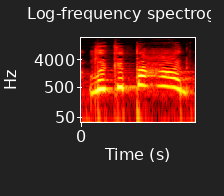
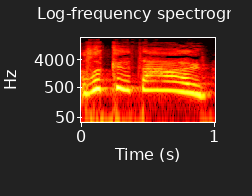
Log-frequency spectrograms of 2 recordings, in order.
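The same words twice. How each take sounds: First: More excited. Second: Delighted look at that. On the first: Repeats, even more thrilled. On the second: Marvelling at the card. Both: Real, not acted.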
